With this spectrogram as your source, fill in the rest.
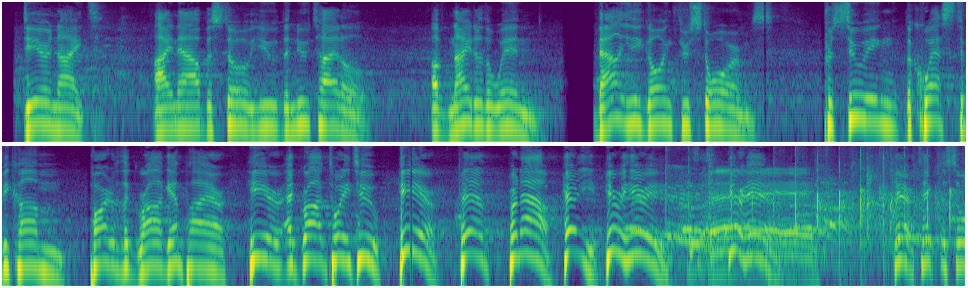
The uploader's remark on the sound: Live from Grogcon 22. Provided a seminar on Old School versus New School gaming live!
